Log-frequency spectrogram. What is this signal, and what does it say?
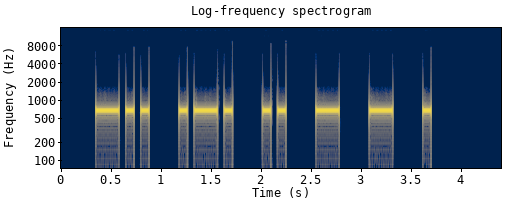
Morse code, heard as a keyed tone, about 16 wpm, spaced as for 14 wpm, 680 Hz. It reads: DRITTE
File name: Morsekurs / Witze / Witz 01. November 2022 70 F80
